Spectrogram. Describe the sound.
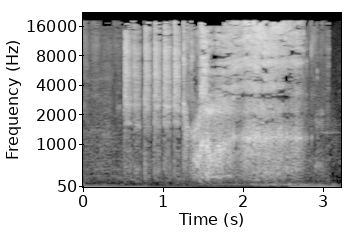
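A person does a zombie growl: a quick burst of about seven choppy, breathy grunts, then a long, raspy, snarling groan, loud, with no talking around it.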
